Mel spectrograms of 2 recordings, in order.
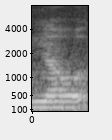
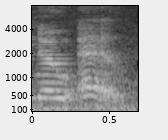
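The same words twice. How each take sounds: First: "no" as one-syllable NOLE; one sound. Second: "Noel" as NO-EL; two sounds. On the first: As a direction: run Noel together into "no" with an L. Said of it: "that being one sound". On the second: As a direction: give "Noel" two clear syllables. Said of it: "makes it stop and start". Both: Shown as a demonstration.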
